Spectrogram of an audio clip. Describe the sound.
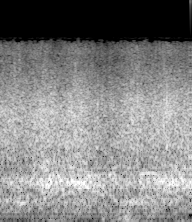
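A football crowd at a Villarreal match chants "sí se puede", heard as a dense, steady roar of many voices throughout.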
